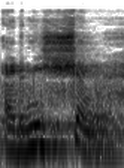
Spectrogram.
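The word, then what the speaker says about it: admission: अब ये जो एडमिशन वर्ड है, एडमिशन में भी हमने देखा कि SION से पहले S इस्तेमाल हो रहा है, तो इसको भी हमने जो है कैसे पढ़ा, हम इसको कहेंगे एडमिशन, यानी ये S इस्तेमाल हुआ, उन 6 अल्फ़ाबेट्स के अलावा ये अल्फ़ाबेट्स इस्तेमाल हुए, इसलिए इनको शा साउंड के साथ हमने पढ़ा है।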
